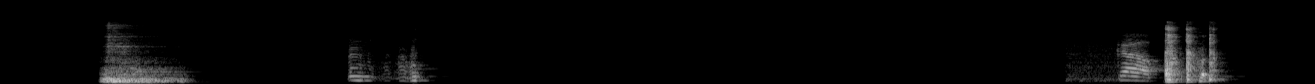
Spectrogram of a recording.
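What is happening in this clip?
At 0.98 seconds, a whoosh is heard. Then, at 3.46 seconds, the faint sound of an insect comes through. At 11.16 seconds, a voice says "Go." Next, at 11.62 seconds, someone coughs.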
